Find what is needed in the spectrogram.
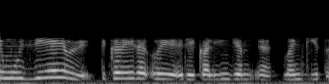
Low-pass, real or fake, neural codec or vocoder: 9.9 kHz; real; none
